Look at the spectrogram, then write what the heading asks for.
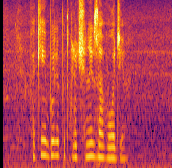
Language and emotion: Russian, neutral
